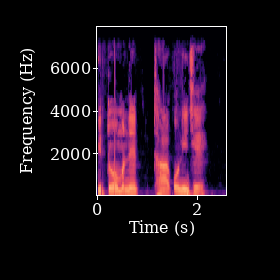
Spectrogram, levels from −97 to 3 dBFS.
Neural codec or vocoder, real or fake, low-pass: none; real; 7.2 kHz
